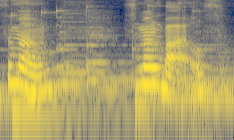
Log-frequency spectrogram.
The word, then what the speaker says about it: Simone Biles: Oh, I was saying it wrong the entire time. Simone Biles.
